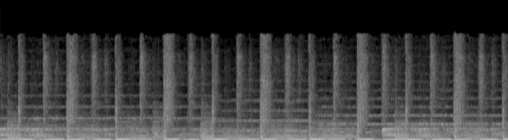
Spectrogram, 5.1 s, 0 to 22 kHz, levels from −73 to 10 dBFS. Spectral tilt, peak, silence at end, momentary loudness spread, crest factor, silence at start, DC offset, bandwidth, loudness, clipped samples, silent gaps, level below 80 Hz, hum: -4.5 dB/octave; -6 dBFS; 0 s; 2 LU; 12 dB; 0 s; under 0.1%; 17 kHz; -20 LUFS; under 0.1%; none; -22 dBFS; none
